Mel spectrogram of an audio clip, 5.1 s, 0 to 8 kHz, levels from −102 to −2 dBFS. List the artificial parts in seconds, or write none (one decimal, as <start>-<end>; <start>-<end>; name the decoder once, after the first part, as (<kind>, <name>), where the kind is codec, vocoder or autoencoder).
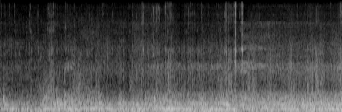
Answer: none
